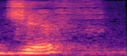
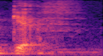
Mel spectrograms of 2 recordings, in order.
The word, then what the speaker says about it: GIF: to if it is pronounced jiff like the creator says it is or if you're a normal human being and call it a gift but it is spelled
